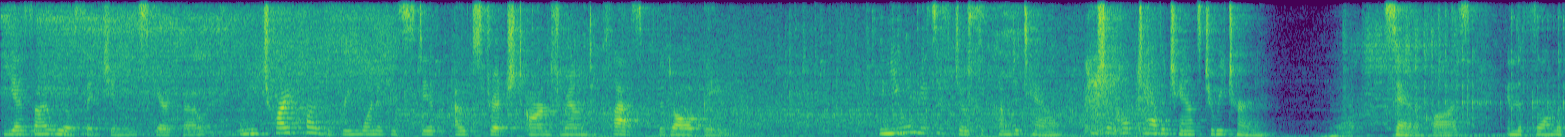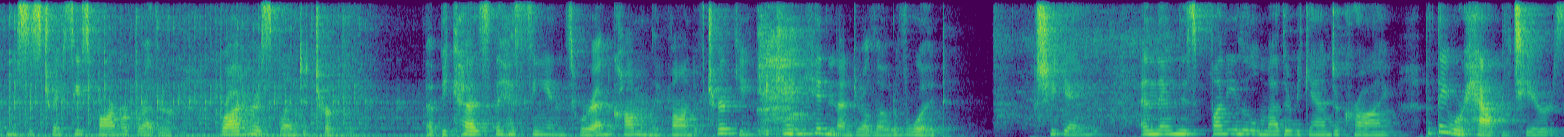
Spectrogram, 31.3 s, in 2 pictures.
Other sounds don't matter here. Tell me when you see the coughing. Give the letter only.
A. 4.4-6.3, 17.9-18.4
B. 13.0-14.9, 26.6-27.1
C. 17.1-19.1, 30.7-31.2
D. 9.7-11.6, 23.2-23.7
D.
